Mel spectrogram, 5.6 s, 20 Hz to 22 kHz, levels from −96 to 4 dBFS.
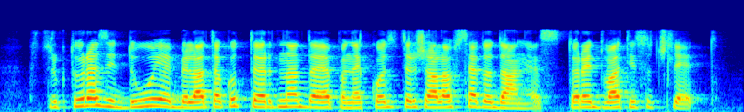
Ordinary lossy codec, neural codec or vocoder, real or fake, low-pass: none; none; real; 7.2 kHz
